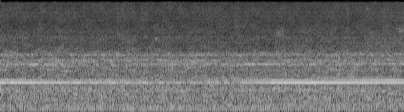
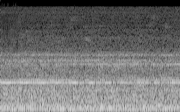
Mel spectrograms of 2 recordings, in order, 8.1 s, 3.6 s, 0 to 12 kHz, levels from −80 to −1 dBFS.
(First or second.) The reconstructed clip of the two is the first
